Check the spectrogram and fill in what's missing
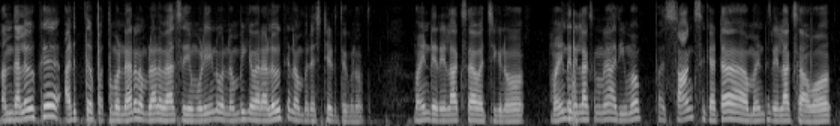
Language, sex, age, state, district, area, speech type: Tamil, male, 18-30, Tamil Nadu, Kallakurichi, rural, spontaneous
